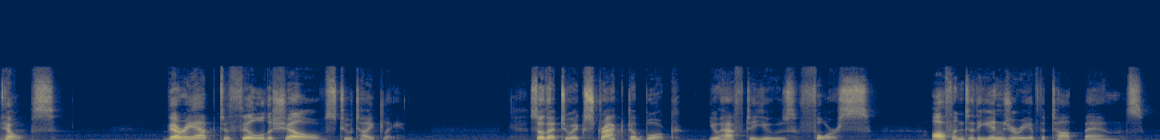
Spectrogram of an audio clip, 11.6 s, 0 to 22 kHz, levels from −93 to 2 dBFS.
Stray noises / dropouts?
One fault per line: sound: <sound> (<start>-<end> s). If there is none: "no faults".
no faults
